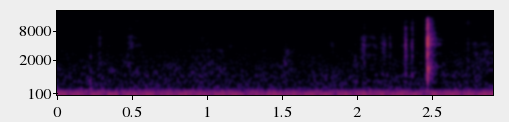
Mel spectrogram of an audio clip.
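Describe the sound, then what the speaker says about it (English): A single quick snip of scissors cutting a piece of ribbon for a handmade card, close and crisp against a quiet room hum. "cut a piece of ribbon"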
